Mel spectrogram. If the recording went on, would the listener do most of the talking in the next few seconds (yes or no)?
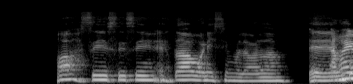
no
